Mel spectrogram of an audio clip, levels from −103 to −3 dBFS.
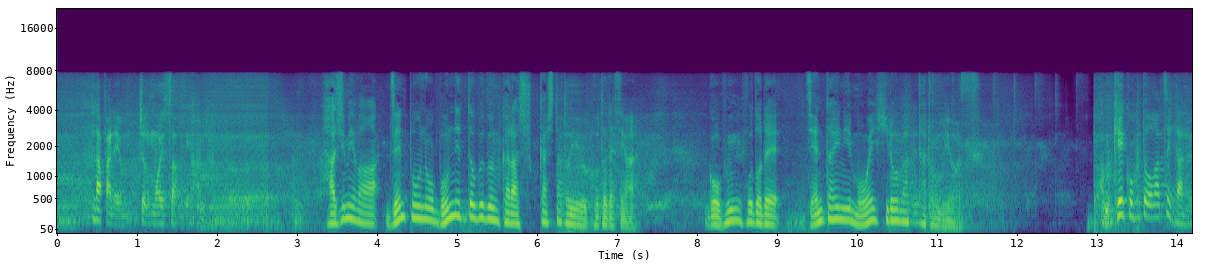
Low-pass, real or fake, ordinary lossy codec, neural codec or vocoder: none; fake; none; codec, 16 kHz, 1 kbps, X-Codec, WavLM features, trained on Multilingual LibriSpeech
